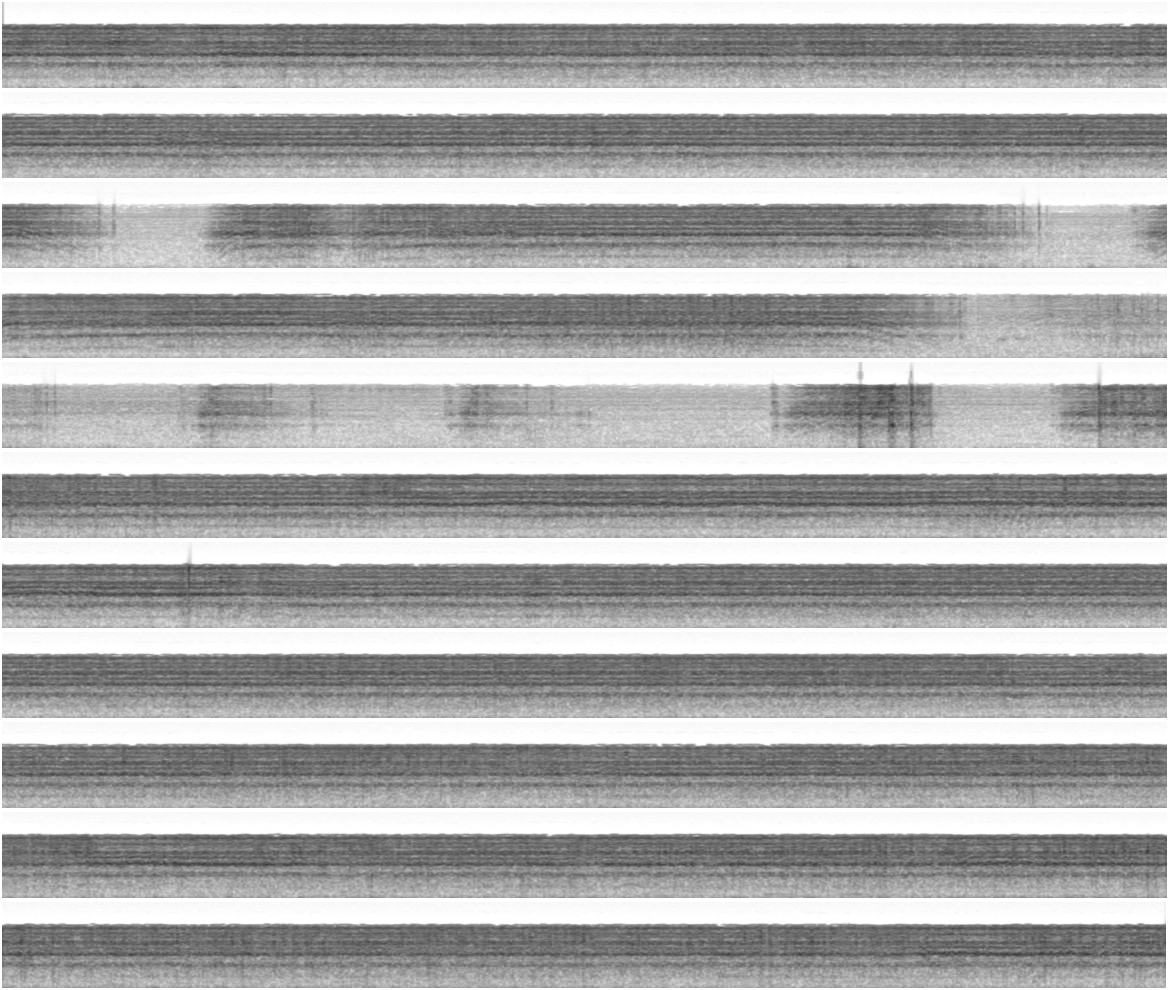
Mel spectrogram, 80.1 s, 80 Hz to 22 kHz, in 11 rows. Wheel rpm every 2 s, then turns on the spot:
160, 160, 160, 160, 160, 160, 160, 90, 100, 160, 70, 140, 160, 120, 10, 10, 0, 10, 130, 160, 160, 160, 160, 160, 160, 160, 160, 160, 160, 160, 160, 160, 160, 160, 160, 160, 160, 160, 160, 160.
28-30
